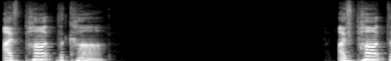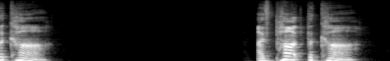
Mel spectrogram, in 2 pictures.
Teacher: we don't pronounce the R in parked or in car in this sentence, and also the has that schwa in it, so it's the. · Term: modern British RP accent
